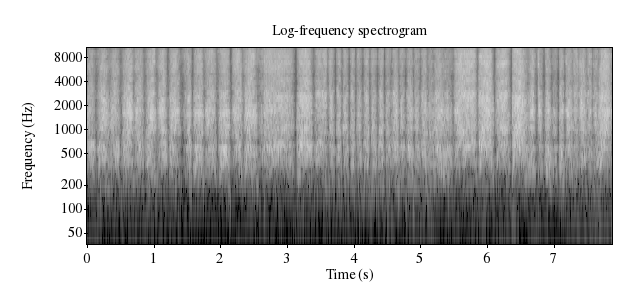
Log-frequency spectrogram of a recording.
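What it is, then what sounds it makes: Cardboard gift box scratched with fingernails. Fingernails on clawed fingers scratch hard and fast across the hollow lid of an orange Hermès cardboard gift box. The result is a steady run of short, dry rasping strokes, with a papery midrange body around 540 Hz and a bright scratchy edge on top.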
